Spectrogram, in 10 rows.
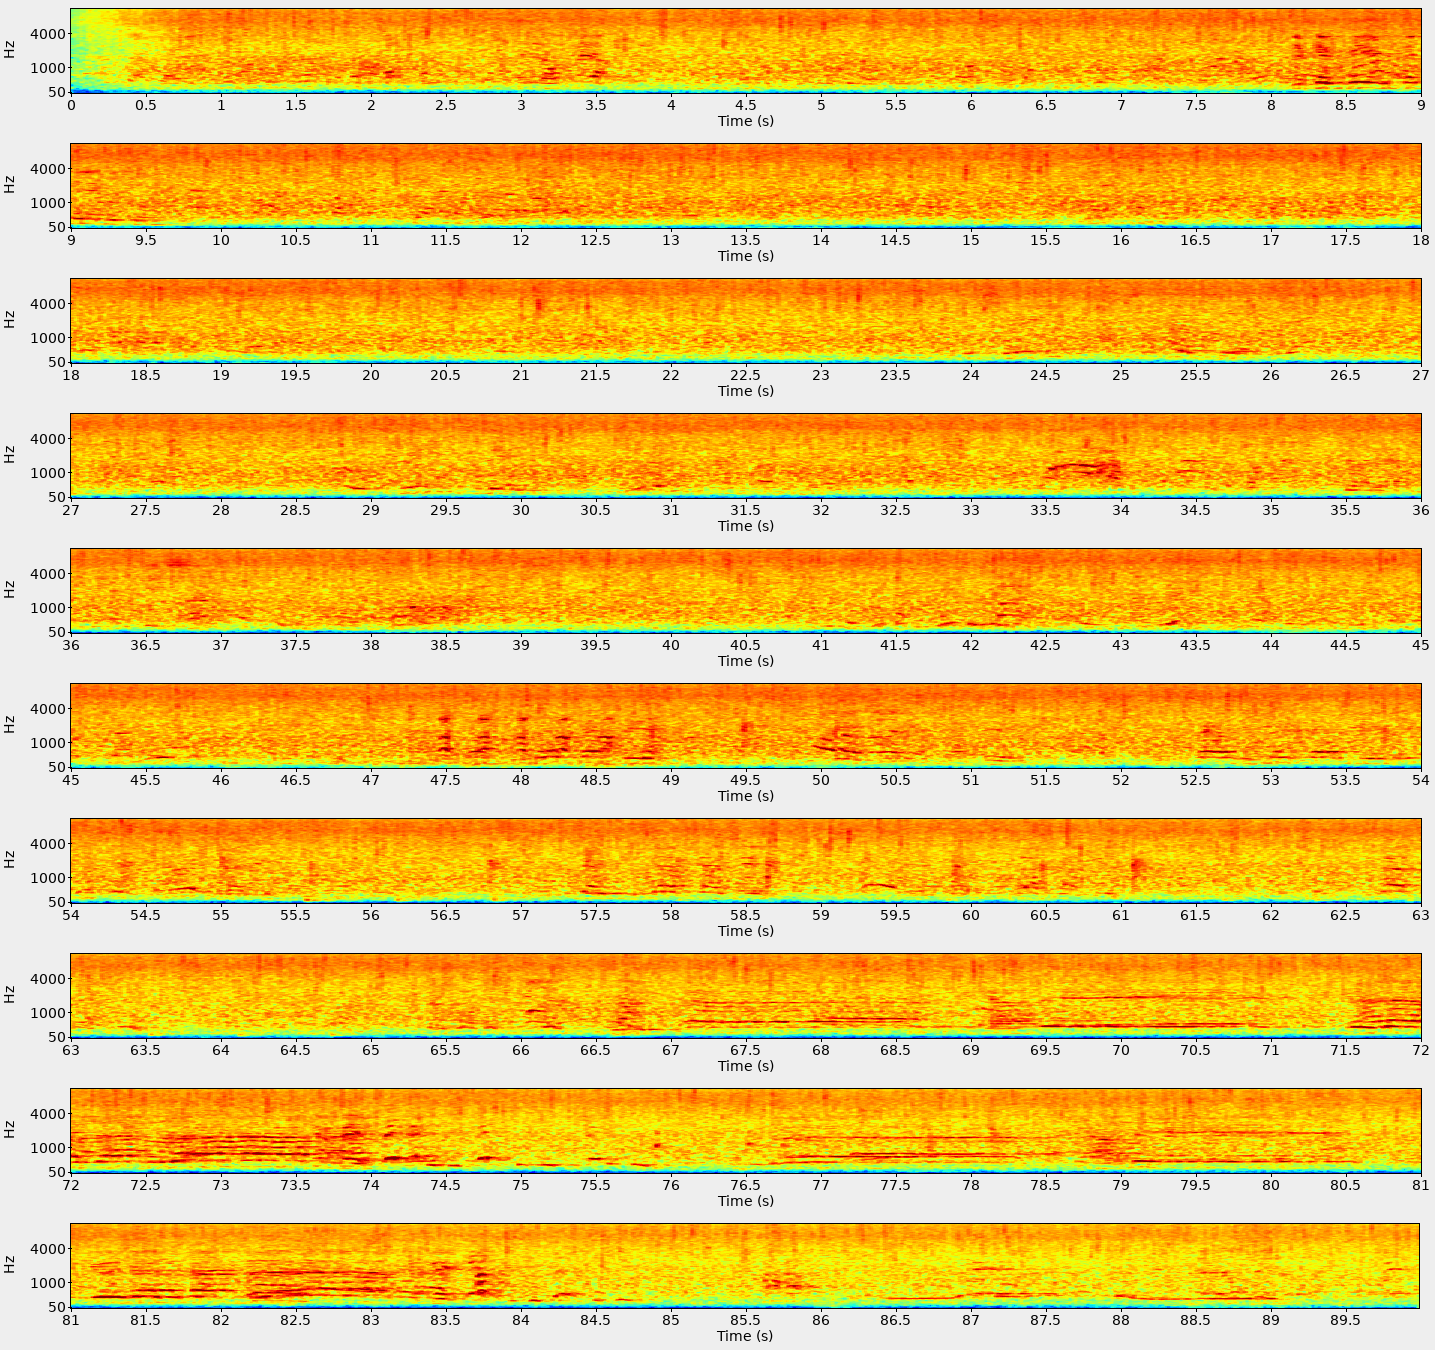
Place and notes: {"title": "Le bistro, Rainy Night", "description": "A rainy night at le Bistro, 19/09/2009", "latitude": "43.70", "longitude": "7.26", "altitude": "14", "timezone": "Europe/Berlin"}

